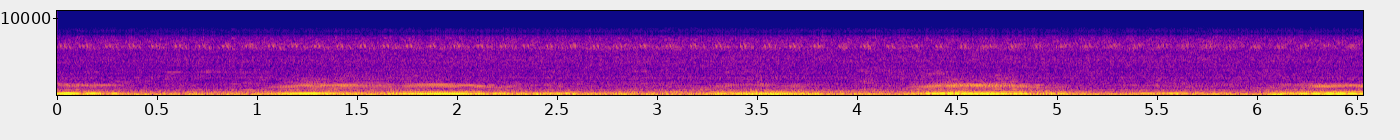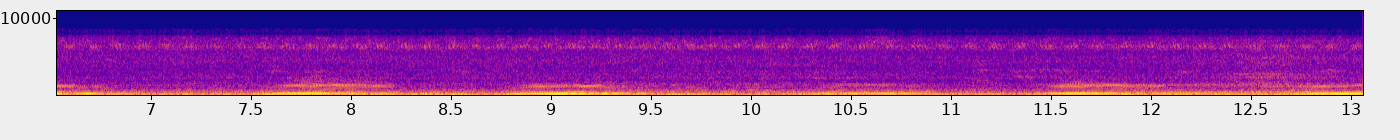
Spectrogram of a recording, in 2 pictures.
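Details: Tree frogs calling at night in September 2021, during a pause in long, steady rain; several low, nasal, harmonic croaks overlap, each burst repeating roughly every second, over a constant soft hiss.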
